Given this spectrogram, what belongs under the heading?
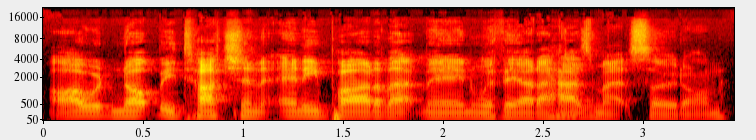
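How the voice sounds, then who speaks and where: A man's voice: mid-range voice, brisk. A man co-hosting a podcast, trading crude jokes in casual banter. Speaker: podcast co-host.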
